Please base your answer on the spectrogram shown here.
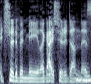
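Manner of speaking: acted-out exasperated, put-upon lamenting tone. Retelling a scene from episode six, imitating exasperated Kanan. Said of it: "his exasperated sort of".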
